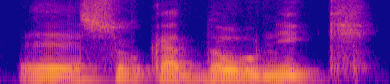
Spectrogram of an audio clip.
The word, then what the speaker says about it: Sukadolnick: Ok, bom, olá meus amigos, todos que vão nos assistir aí, Anderson, meu amigo aí de longo tempo também, companheiro Dino, Sukadounik, ou Sukadonic. Sukadounik.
